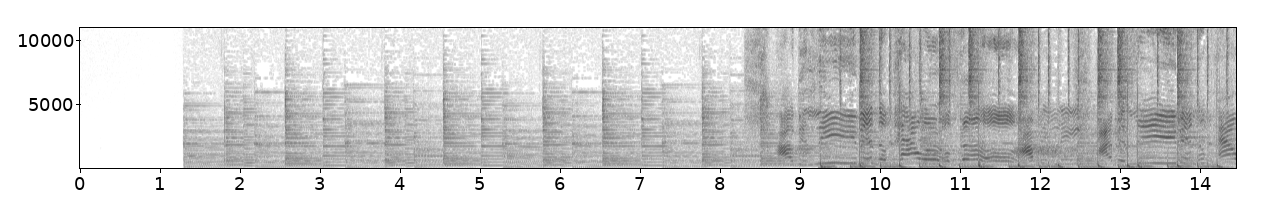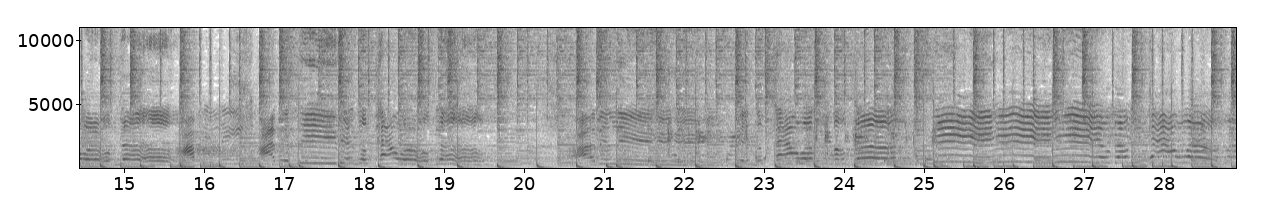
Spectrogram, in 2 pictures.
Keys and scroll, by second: 1.3 alt+i, 1.5 alt+2, 1.8 alt+3, 12.7 super+space.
